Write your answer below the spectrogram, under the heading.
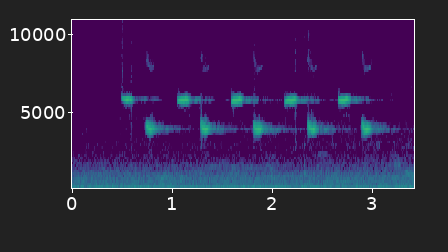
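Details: Great tit in spring delivering its plain two-syllable song, high then lower note, repeated about nine times in even rhythm, roughly twice per second, clear and loud over faint background.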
